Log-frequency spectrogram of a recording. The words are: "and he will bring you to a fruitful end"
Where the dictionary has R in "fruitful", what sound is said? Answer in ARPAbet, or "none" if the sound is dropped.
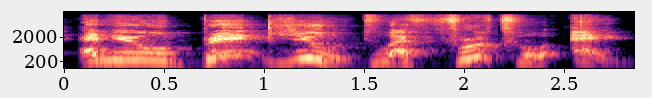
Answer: R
